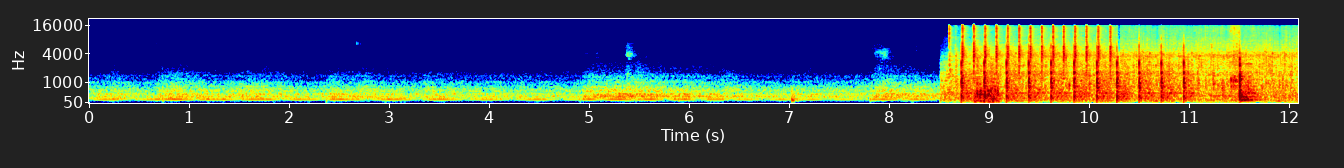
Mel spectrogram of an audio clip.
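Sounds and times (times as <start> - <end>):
food frying in hot oil: 8.5 - 12.0.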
